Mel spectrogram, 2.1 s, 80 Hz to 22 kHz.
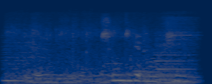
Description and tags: A trip to the movies recorded with DS-40 and edited with Wavosaur. Audience ambiance before the movie.
field-recording, ambience, theater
